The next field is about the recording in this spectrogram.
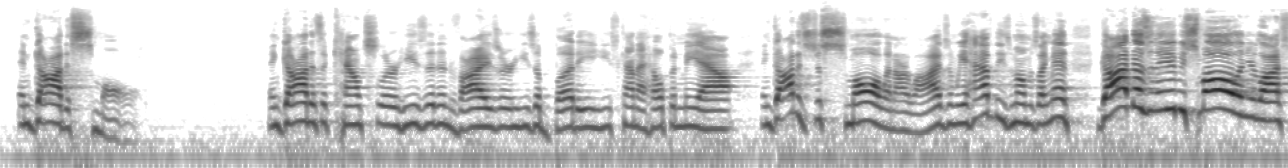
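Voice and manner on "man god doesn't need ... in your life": very loud, high, raised preacher-style yell. Speaking to listeners and breaking into a yell. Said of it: "now I'm yelling".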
